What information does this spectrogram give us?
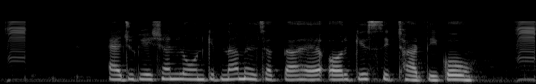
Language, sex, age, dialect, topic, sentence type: Hindi, female, 18-24, Garhwali, banking, question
